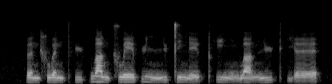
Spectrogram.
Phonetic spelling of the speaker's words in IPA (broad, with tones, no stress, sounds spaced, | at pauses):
ə˨˩ n ʂ w ə˨˦ n pʰ y˨˦ p w a˥˨ n ʈ͡ʂ w e˦ ɪ̯ p y˥˨ n n̪ y˥˨ t̪ i˥˨ n e˨˦ ɪ̯ pʰ i˥˨ ŋ n̪ w ä˥˨ n̪ y˦ pʰ j ɛ˨˦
